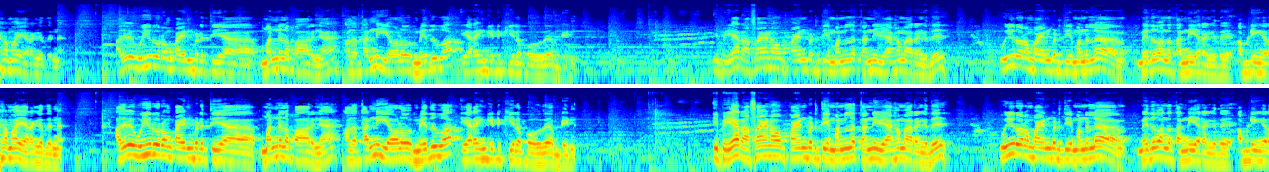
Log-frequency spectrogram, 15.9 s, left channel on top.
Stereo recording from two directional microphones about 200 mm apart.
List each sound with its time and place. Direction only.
0.0 s a man's voice: 35° right (ahead or behind)
9.0 s a man's voice: 40° right (ahead or behind); by 15.8 s 15° right (ahead or behind)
